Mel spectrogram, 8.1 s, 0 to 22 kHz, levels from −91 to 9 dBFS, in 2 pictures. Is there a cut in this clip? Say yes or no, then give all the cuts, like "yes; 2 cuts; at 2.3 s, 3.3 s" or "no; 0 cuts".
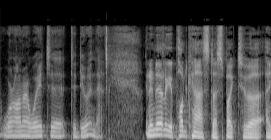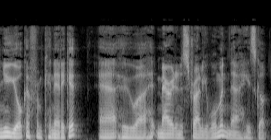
no; 0 cuts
